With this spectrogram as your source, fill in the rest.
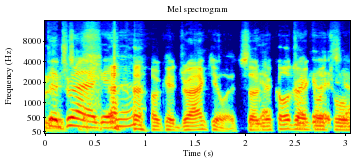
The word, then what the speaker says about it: Drakulich: Drakulich. The dragon. Okay, Drakulich.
